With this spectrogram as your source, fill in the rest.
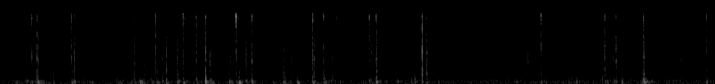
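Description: Long mint-green nails tap and scratch across a flat white plastic rhinestone sticker sheet covered in blue and clear faceted plastic gems, lying on a gold glitter surface. The result is a quiet, irregular run of short, sharp clicks with bright high edges and soft low thuds, each dying away instantly with no ring, like light typing.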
